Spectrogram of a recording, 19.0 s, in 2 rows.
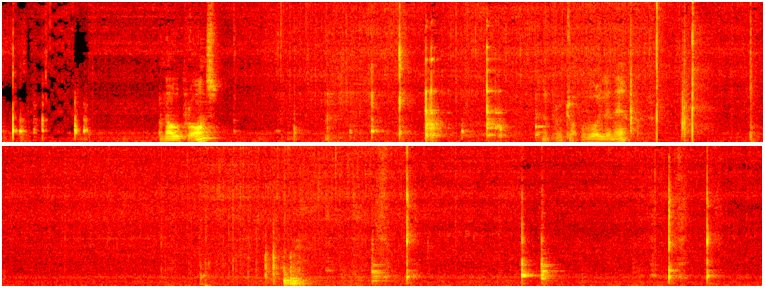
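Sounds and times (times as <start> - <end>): prawns sizzling in oil: 0.0 - 19.0
utensil scraping a pan: 12.8 - 14.8, 17.4 - 18.6.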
